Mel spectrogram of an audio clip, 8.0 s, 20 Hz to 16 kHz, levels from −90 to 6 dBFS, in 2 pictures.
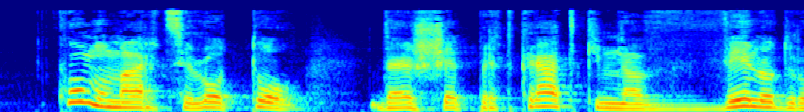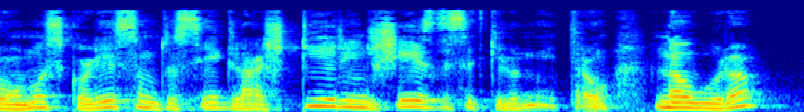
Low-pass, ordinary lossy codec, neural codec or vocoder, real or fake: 14.4 kHz; MP3, 48 kbps; codec, 44.1 kHz, 3.4 kbps, Pupu-Codec; fake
